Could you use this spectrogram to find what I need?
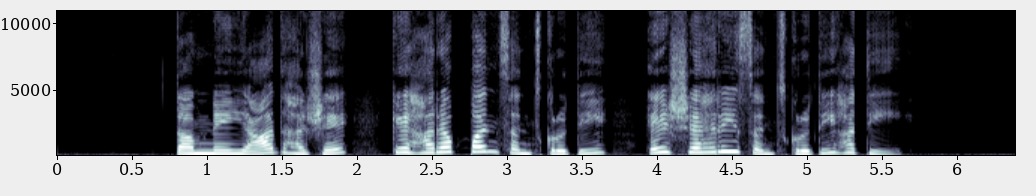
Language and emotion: Gujarati, neutral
